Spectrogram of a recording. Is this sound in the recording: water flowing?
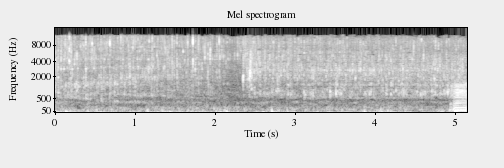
yes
